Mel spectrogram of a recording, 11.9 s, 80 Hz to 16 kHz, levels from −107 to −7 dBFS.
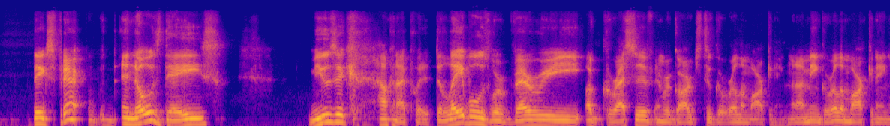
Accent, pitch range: American, 95-125 Hz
